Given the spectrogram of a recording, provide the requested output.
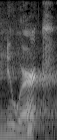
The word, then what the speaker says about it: Newark: Two syllables, not like the one in New Jersey. – Okay. Because the one in New Jersey is Newark, and it's kind of said in one syllable, but you guys have Newark, like Noah from the Bible. It's his second ark, like he blew up the first one.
